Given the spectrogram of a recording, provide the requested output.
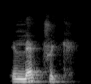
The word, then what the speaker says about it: electric: electric electric electric All right? electric. So the stress syllable should be here this lec, all right?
